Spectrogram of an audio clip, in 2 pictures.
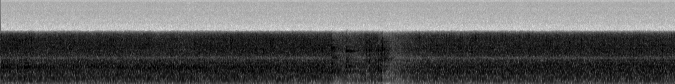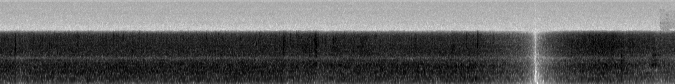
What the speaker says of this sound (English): Cook the meat until it's quite dark, but don't char it, don't go crazy.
